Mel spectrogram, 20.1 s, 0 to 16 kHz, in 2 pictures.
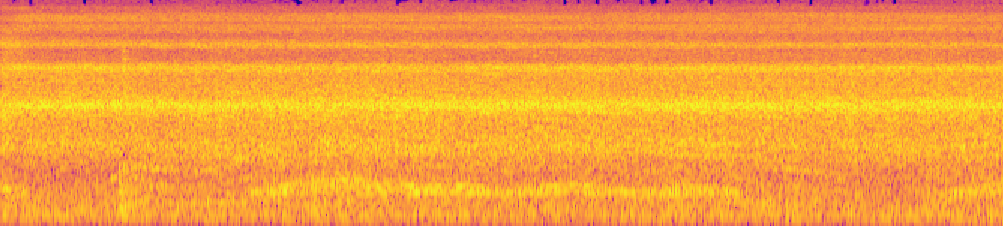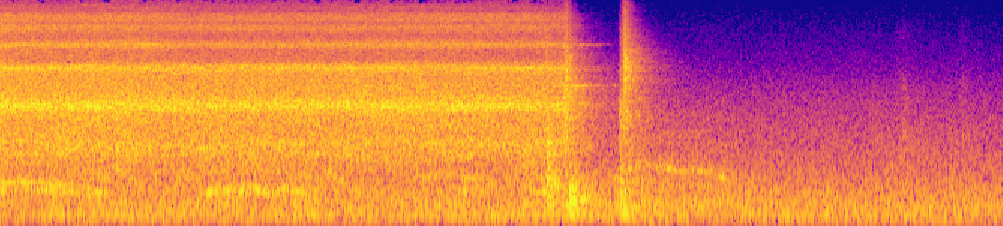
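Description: Vacuum generator of a box-gripping vacuum lifter running while it holds a box: a loud, steady hiss with a high whine. It cuts off abruptly about 16 seconds in, followed by a single click as the box is released.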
